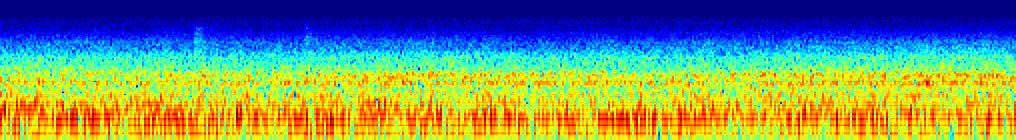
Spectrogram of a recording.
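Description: Train running at a steady speed, heard from on board: an even, unbroken rumble of the carriage rolling along the rails.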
